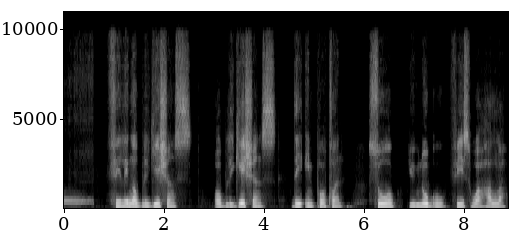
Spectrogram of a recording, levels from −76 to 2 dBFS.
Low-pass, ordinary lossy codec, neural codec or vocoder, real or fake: 9.9 kHz; none; codec, 16 kHz in and 24 kHz out, 0.9 kbps, LongCat-Audio-Codec, fine tuned four codebook decoder; fake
